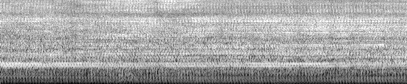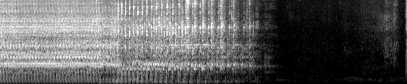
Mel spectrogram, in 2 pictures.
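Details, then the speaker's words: Generator (genset) left unused for one year, started with choke after the revival trick: a steady, even single-cylinder beat with no sputter or rattling and a normal idle, holding speed until it is switched off and winds down. "Oke teman-teman, di sini gensetnya sudah hidup normal tanpa ada suara redet-redet di gensetnya, dan stasionernya itu seperti biasa normal sekali, dan saya nyatakan berhasil sesuai dengan trik yang saya lakukan tadi."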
